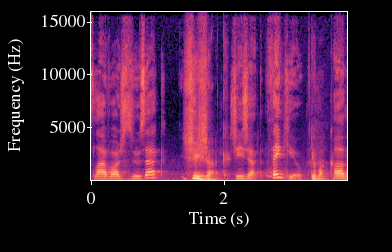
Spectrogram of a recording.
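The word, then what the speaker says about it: Žižek: There's a term from historians whose name I'm going to mispronounce. It's Slavoj Zizek.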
